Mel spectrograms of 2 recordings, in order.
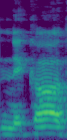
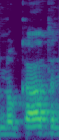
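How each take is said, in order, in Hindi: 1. पहला स्वर 'i' जैसा सुनाई देता है। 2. पहला स्वर 'u' जैसा सुनाई देता है। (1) "ये लफ्ज़ असल में ये निकात है" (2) "तो असल में ये लफ्ज़ नुकात नहीं है"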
